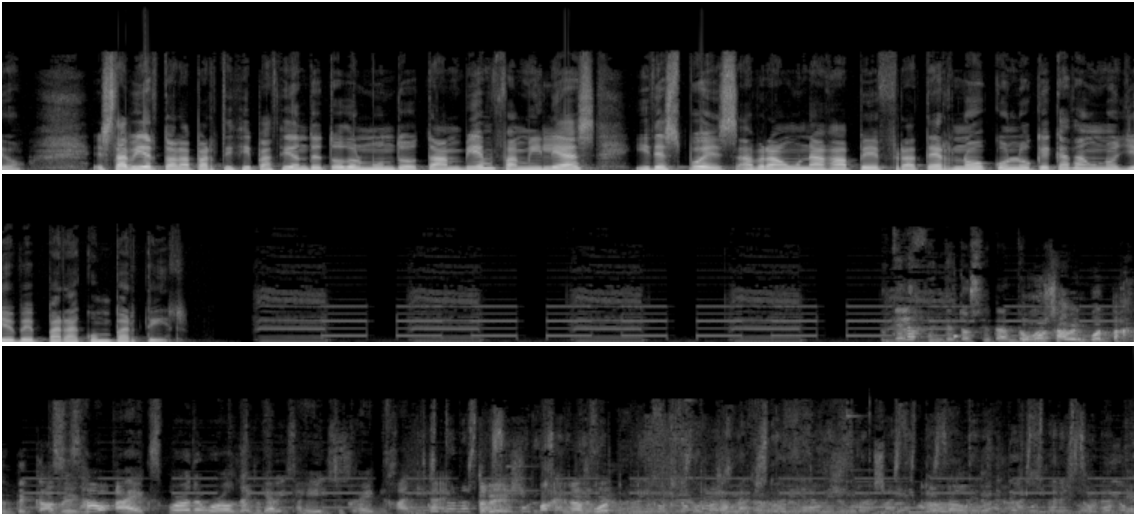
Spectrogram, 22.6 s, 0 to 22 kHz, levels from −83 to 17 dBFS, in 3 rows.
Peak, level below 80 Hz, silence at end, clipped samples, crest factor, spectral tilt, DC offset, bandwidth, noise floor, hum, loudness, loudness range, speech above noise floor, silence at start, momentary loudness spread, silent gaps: 0 dBFS; -54 dBFS; 0 s; under 0.1%; 18 dB; -5.5 dB/octave; under 0.1%; 15.5 kHz; -47 dBFS; none; -17 LUFS; 16 LU; 29 dB; 0 s; 20 LU; 9.15-9.22 s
